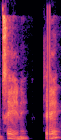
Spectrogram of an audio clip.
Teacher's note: na verdade você pode pronunciar só o t aqui, que já é aspirado, você não precisa aspirar esse e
